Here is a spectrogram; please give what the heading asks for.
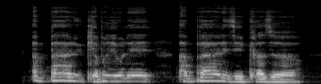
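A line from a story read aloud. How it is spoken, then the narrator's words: Furious crowd shouting. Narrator (French): cria la foule avec furie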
